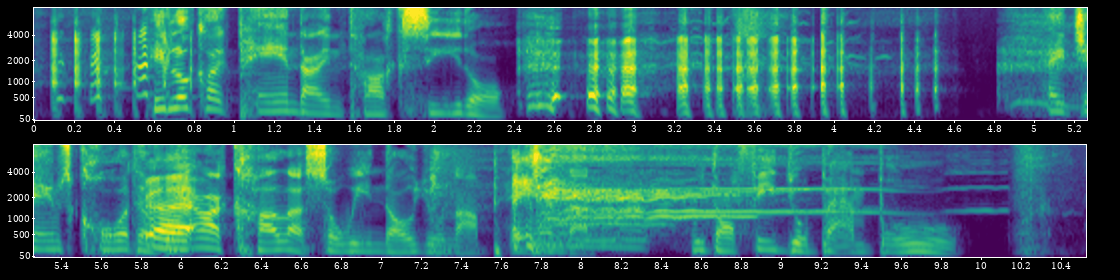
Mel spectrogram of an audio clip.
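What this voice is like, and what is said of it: Put-on comedic accent. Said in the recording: “The accent will never not be funny to me. It's so fucking funny to me. ... You're really good at it.”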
